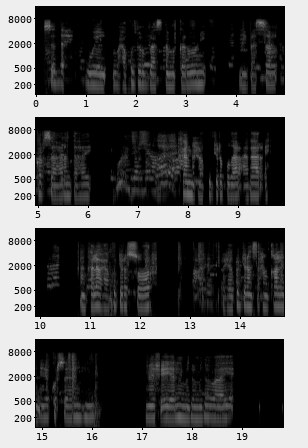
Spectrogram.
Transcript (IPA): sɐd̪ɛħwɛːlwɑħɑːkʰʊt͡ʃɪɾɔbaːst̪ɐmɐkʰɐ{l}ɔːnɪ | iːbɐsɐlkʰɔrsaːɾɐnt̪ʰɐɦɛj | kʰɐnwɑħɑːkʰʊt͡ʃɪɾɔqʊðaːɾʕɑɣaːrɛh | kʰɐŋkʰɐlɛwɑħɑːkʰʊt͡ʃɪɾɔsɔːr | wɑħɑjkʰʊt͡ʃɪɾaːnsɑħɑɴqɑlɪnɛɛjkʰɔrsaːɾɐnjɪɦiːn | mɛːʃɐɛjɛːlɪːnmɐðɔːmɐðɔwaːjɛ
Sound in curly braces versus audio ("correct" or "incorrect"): incorrect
